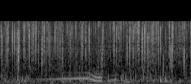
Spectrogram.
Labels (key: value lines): label: biophony, cascading saw
recorder: SoundTrap 600 or HydroMoth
